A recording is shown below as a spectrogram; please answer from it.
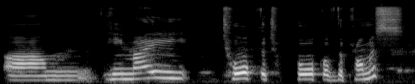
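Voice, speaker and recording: A woman's voice: on the high side, takes it slowly, a little mellow, no room sound, low-quality recording. A woman giving tarot readings on a live stream, chatty and meandering, with many fillers. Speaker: tarot reader.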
